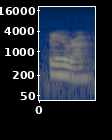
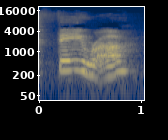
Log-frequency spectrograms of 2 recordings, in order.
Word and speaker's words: Feyre: of a fairy fire how did i decide we were pronouncing her name figure favorite i'm i'm googling pharaoh pharaoh feyre okay okay so it's feyre that makes more sense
